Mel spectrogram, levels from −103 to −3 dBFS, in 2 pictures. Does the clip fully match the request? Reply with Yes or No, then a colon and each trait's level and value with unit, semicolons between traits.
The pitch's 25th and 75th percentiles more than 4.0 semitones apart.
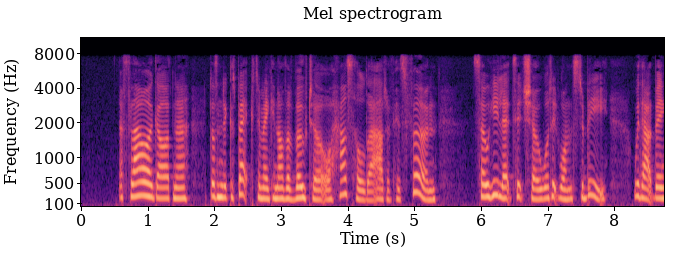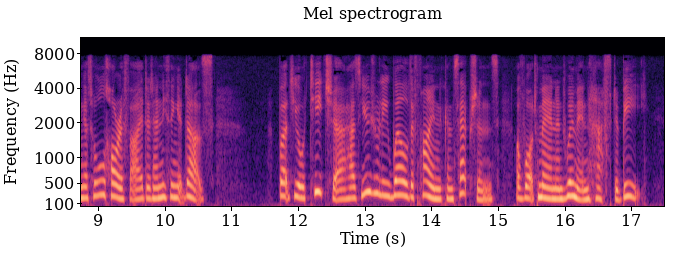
No: average, 3.7 semitones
